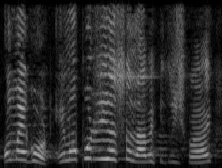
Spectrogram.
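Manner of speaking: high, incredulous prissy voice; mock a city visitor astonished at needing rehearsal; affected city speaker. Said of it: "ચીપી ચીપીને Gujarati બોલે".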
